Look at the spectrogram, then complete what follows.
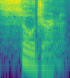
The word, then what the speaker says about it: sojourn: How do you pronounce this word? Let me see. That's sojourn.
